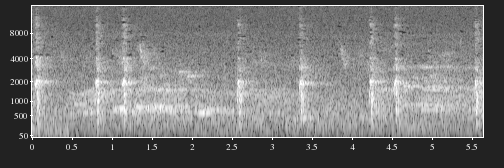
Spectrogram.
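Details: Danger call of a Pallas's squirrel (Callosciurus erythraeus), Ubon Ratchathani, Thailand, 1 January 2023, Nikon P1000; spaced harsh chucks, sometimes paired, against a soft background with light chirping.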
